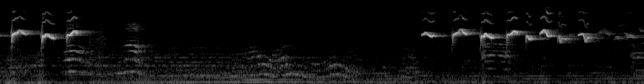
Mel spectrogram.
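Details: Ultramarine grosbeak song: three bright slurred whistles open the recording, then a pause with faint low murmuring, followed by a quick run of about eight downward-sliding whistled notes.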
